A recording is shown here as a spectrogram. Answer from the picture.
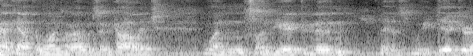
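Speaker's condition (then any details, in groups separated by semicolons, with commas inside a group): Tongue cancer surgery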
